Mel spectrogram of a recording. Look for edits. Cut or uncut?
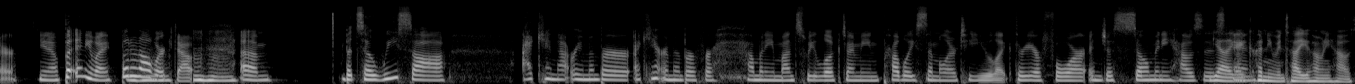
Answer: uncut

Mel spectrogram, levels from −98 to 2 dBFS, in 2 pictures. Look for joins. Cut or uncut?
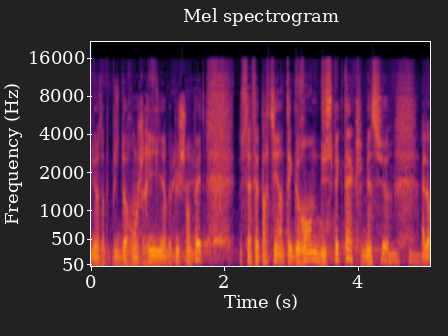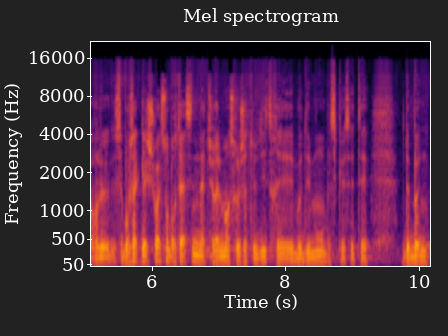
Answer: cut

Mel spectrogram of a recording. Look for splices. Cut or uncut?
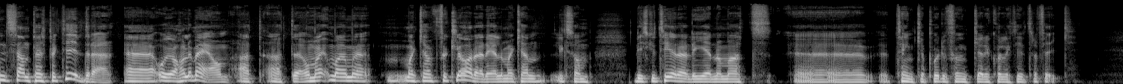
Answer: uncut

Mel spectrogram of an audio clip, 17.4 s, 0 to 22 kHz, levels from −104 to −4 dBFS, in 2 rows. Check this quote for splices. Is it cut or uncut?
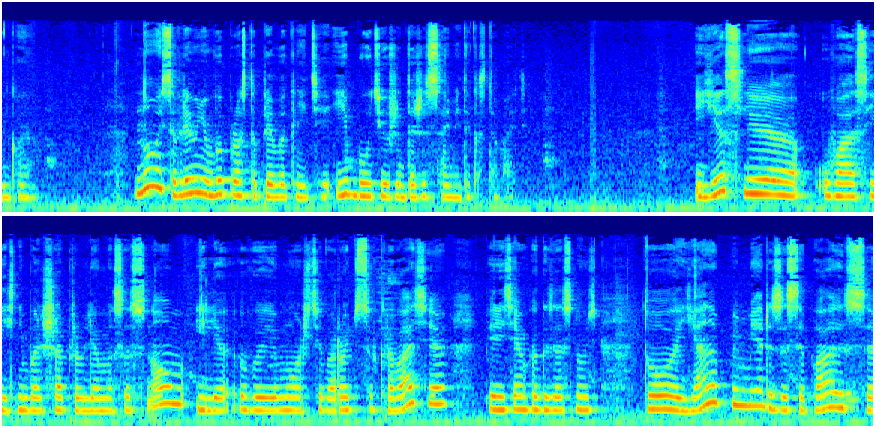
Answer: uncut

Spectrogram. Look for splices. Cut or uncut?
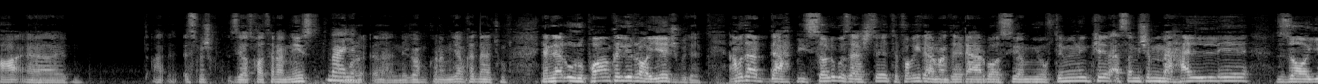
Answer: uncut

